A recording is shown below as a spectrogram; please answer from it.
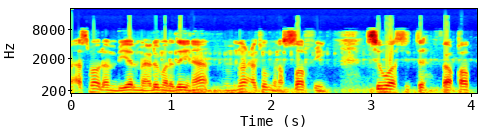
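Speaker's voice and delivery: ordinary delivery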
